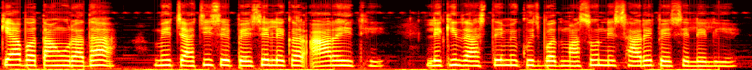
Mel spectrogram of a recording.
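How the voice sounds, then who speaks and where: A woman's voice: fairly high pitch, level tone, a little slow, smooth, dry recording, soft background music, lightly acted. A woman voicing an earnest, responsible poor elder sister in a cartoon. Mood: worried.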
